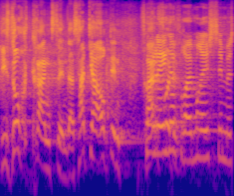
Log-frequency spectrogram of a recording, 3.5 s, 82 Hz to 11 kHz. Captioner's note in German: Beifall bei dem BÜNDNIS 90/DIE GRÜNEN und der CDU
